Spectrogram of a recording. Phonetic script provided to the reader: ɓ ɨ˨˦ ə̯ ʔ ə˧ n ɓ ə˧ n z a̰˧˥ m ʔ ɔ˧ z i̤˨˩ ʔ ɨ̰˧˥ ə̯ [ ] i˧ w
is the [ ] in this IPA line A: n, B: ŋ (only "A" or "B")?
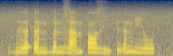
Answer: B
